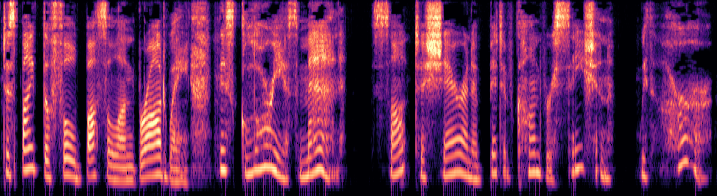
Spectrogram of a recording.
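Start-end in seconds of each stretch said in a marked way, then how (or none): none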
